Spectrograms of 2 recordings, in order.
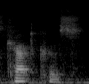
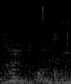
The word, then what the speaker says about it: catcus: It's catcus. Spell it differently. C-A-T-C-U-S. It's also Emily the Fae, so I'll remember we can actually communicate through both accounts. It's not cactus. Huh. No, it's catcus.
